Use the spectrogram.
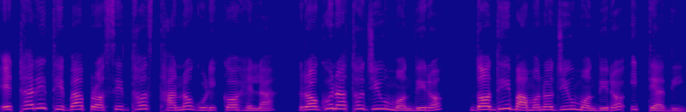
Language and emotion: Odia, neutral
